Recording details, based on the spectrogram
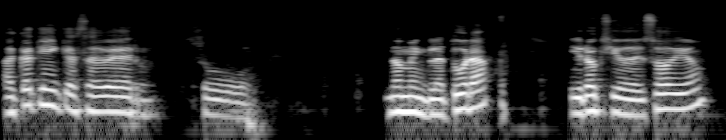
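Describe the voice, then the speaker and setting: A man's voice: a little high, measured pace, a bit bright, dry recording, clean studio sound. A man from Peru teaching an online chemistry review class, informal and repeating words as he writes out problems. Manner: informal, repeats words while writing on a board. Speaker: chemistry tutor.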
